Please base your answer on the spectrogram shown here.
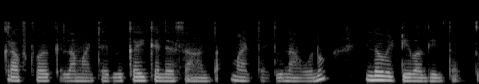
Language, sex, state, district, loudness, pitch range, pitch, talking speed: Kannada, female, Karnataka, Mysore, -31 LUFS, 155-175 Hz, 160 Hz, 185 wpm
